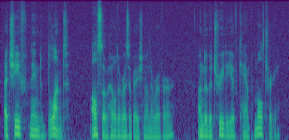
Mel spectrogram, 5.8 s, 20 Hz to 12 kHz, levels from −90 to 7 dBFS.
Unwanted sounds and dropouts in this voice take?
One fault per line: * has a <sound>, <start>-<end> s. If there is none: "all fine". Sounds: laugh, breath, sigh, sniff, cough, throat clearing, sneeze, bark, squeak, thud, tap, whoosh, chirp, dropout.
* has a dropout, 2.6-2.7 s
